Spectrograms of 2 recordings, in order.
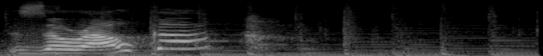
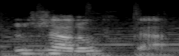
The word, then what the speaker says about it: Żarówka: I believe the Polish word is Zarauka? Żarówka? I was so close. Okay, say it one more time. Żarówka.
